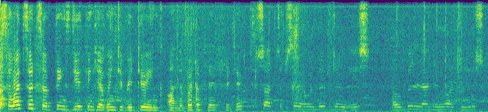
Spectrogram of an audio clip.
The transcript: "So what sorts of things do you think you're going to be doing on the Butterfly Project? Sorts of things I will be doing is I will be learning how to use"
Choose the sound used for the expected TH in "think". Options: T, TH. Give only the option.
T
